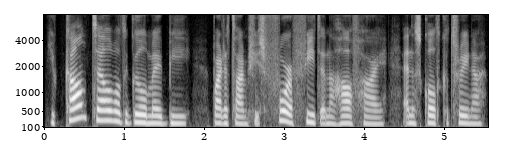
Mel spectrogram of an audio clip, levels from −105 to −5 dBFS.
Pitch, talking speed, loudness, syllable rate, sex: 205 Hz, 240 wpm, -19 LUFS, 5.1 syllables/s, female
